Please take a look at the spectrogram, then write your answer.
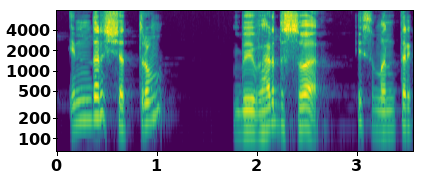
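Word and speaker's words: इन्द्रशत्रु: अतः षष्ठी तत्पुरुष समास वाले इंद्र शत्रु शब्द का उच्चारण अंत्योदात्त होगा, अर्थात अंतिम अक्षर त्रू का उच्चारण उदात्त स्वर से होगा।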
